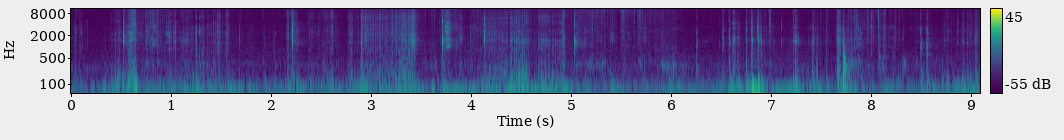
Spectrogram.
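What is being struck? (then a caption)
Bar of soap cut with a knife blade. A golden utility knife blade scrapes and carves small cubes off a solid, palm-sized blue soap bar with a pre-scored grid, held in the hand. Dry, crunchy scraping and crinkly tearing sounds run throughout, broken by sharp, crisp snaps as pieces break away.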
